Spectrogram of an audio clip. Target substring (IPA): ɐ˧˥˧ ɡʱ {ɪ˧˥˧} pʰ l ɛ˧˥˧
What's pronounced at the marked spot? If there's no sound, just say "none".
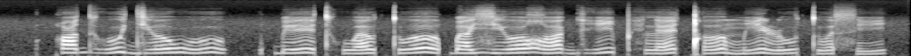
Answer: i˧˥˧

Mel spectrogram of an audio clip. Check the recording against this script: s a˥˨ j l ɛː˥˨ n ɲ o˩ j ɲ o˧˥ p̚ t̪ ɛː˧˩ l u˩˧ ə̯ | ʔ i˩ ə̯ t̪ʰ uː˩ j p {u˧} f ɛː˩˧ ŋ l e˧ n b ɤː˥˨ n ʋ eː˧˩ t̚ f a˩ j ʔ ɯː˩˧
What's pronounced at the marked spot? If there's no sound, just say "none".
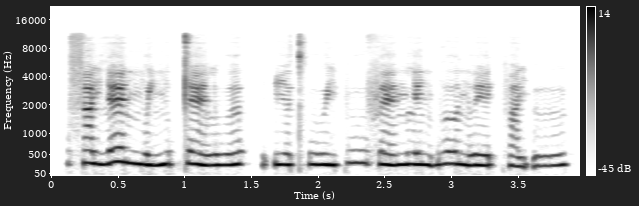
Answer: uː˧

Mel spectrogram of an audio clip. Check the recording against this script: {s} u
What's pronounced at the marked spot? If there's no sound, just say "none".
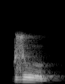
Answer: z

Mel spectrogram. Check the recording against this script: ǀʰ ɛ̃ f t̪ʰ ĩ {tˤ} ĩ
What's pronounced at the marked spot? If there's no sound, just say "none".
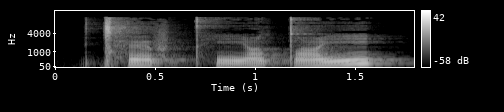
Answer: tˤ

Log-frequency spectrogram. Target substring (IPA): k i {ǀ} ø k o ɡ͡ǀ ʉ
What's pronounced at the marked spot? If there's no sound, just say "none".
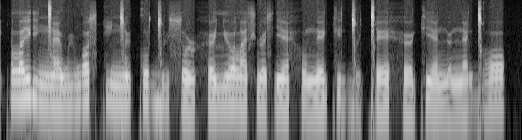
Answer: ŋ͡ǀ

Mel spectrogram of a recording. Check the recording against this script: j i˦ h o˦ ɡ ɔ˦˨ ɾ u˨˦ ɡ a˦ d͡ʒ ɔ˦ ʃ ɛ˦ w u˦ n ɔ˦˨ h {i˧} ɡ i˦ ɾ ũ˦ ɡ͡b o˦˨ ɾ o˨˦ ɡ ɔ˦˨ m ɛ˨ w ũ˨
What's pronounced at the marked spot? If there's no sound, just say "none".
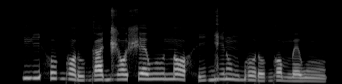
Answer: i˨˦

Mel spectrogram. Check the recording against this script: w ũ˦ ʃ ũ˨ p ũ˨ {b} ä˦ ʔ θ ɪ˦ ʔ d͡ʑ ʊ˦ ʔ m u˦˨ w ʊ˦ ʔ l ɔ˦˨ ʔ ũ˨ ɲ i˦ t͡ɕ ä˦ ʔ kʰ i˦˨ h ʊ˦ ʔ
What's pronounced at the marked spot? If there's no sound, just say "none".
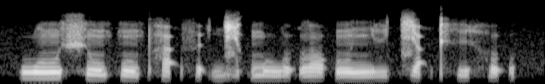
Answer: pʰ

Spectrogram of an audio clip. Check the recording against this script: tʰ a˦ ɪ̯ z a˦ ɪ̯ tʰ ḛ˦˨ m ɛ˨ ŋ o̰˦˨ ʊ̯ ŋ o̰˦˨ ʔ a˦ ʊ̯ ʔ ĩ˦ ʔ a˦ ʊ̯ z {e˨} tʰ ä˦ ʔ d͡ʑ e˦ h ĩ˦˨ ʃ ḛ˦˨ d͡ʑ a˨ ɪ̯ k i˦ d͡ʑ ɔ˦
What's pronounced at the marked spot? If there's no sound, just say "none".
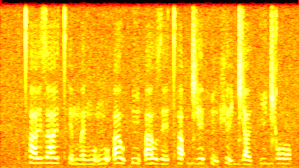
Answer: e˨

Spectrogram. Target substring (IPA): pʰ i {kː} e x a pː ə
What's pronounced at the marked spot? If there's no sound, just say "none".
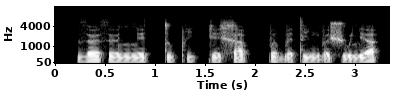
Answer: kː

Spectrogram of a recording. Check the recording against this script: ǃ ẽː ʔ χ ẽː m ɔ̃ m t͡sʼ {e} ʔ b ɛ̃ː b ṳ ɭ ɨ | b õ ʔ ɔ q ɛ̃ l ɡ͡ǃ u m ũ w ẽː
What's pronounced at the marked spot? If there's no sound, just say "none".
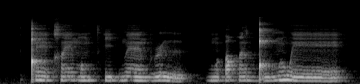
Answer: i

